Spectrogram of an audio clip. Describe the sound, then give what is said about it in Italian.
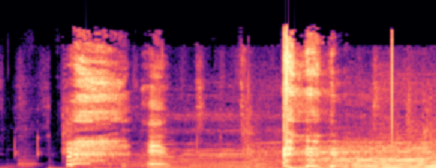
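A person imitates a cow with a long, drawn-out moo that swells and wavers in pitch, loud, filling about three seconds with a brief breathy start. “C'è anche chi manca la mucca, no, non lo so.”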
